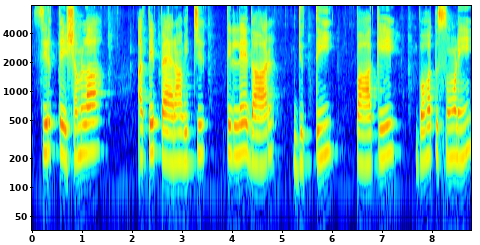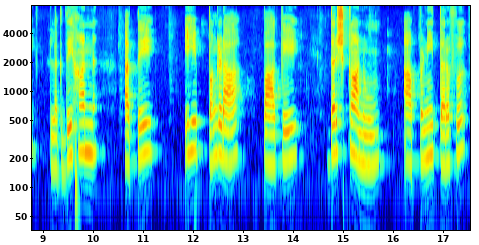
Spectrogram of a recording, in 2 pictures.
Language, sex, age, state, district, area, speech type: Punjabi, female, 18-30, Punjab, Fazilka, rural, spontaneous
